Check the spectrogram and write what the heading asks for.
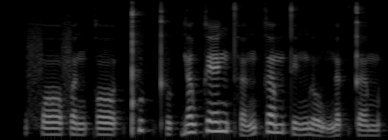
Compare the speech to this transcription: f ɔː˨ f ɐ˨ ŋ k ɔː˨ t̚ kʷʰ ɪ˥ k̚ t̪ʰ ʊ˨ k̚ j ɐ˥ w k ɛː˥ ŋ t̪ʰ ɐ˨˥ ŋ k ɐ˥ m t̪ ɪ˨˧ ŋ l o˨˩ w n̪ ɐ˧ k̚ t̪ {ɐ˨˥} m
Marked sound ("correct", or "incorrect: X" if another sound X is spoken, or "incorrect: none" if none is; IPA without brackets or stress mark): incorrect: ɐ˧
